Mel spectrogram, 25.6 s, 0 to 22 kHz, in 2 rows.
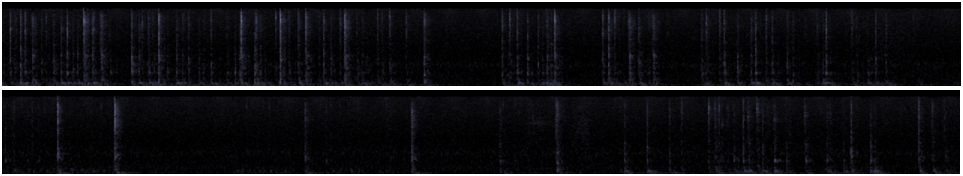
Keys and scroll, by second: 0.0-12.1 typing, 12.3 alt+Left, 12.4 alt+Left, 12.5 alt+Left, 13.0 alt+Right, 13.2-14.0 typing, 15.7-16.4 typing, 17.0 alt+Right, 17.3 alt+Right, 17.6 alt+Right, 18.2 `, 19.3 super+Right, 20.0 Return, 21.1-25.5 typing.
